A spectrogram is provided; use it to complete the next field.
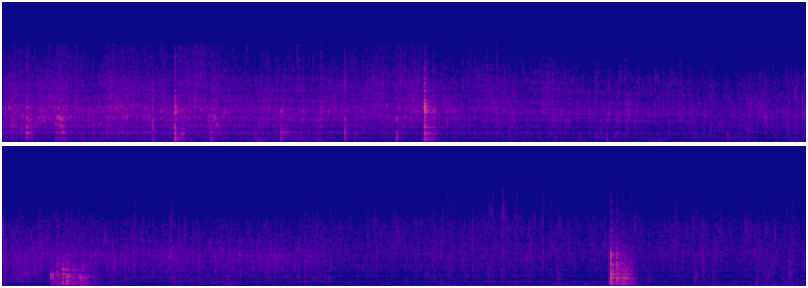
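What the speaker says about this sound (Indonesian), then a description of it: "bawang, lada, dan ikan masin. Kita tumis" Onion, chili and salted fish frying in a pan, a soft continuous sizzle with occasional spatula scrapes and stirring bursts, fairly quiet and close, no talking.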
